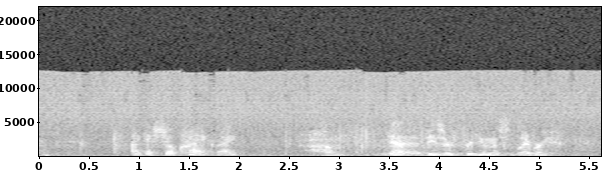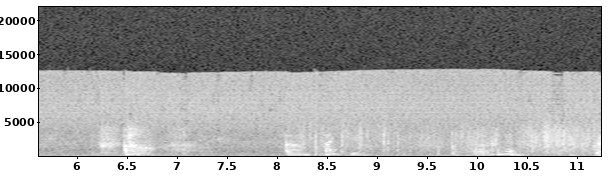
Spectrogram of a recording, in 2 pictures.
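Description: A man speaks warmly.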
